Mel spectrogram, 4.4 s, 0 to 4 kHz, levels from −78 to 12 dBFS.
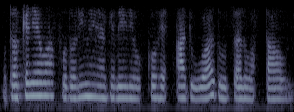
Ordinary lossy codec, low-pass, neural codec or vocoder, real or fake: none; 3.6 kHz; codec, 16 kHz, 0.4 kbps, LongCat-Audio-Codec; fake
